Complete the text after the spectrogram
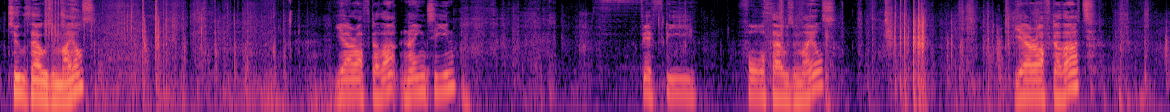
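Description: Paper pages rustle and flap as a booklet is leafed through.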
